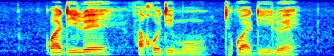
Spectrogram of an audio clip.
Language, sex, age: Tswana, male, 19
